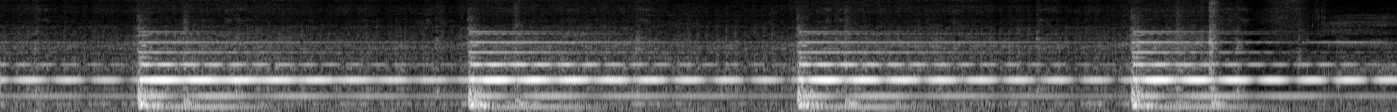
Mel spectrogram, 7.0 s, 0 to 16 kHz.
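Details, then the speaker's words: Shanghai 555 clock after adjusting the chime and securing the movement: evenly spaced, clean bell strikes about every 1.5 s, counting 11 correctly. Normal hour strike. "Good clock, good clock. We'll do one more, just to make sure."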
